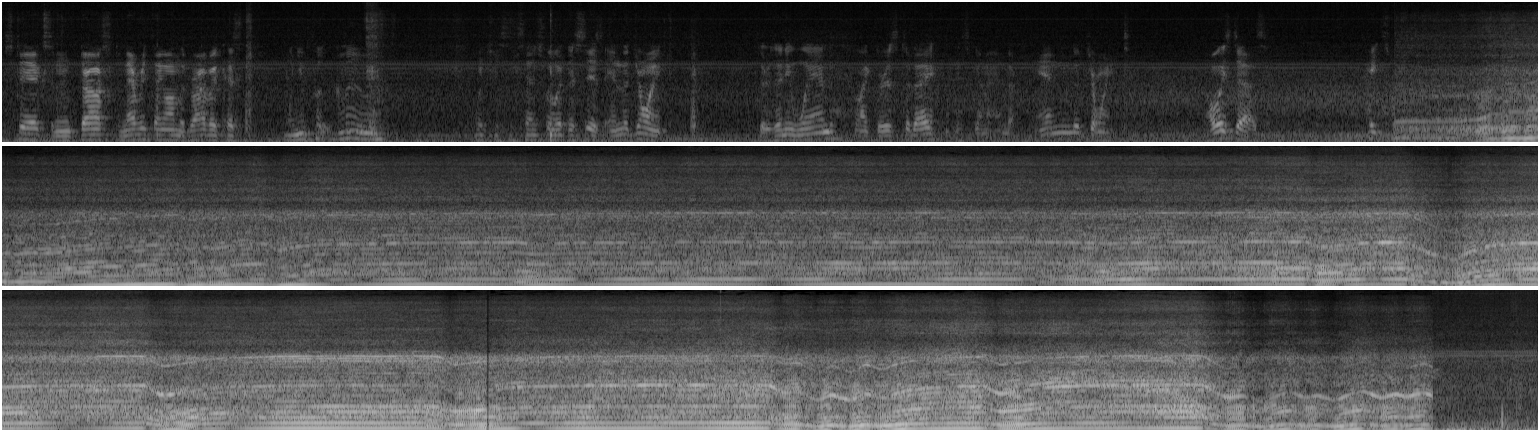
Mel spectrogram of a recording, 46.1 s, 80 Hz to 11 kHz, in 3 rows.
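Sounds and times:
leaf blower running: 13.9s - 45.1s.

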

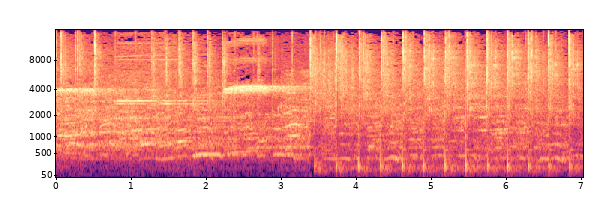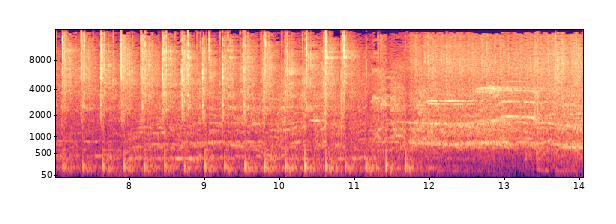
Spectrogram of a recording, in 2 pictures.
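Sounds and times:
fast rhythmic drum beating: 3.4s - 12.0s.

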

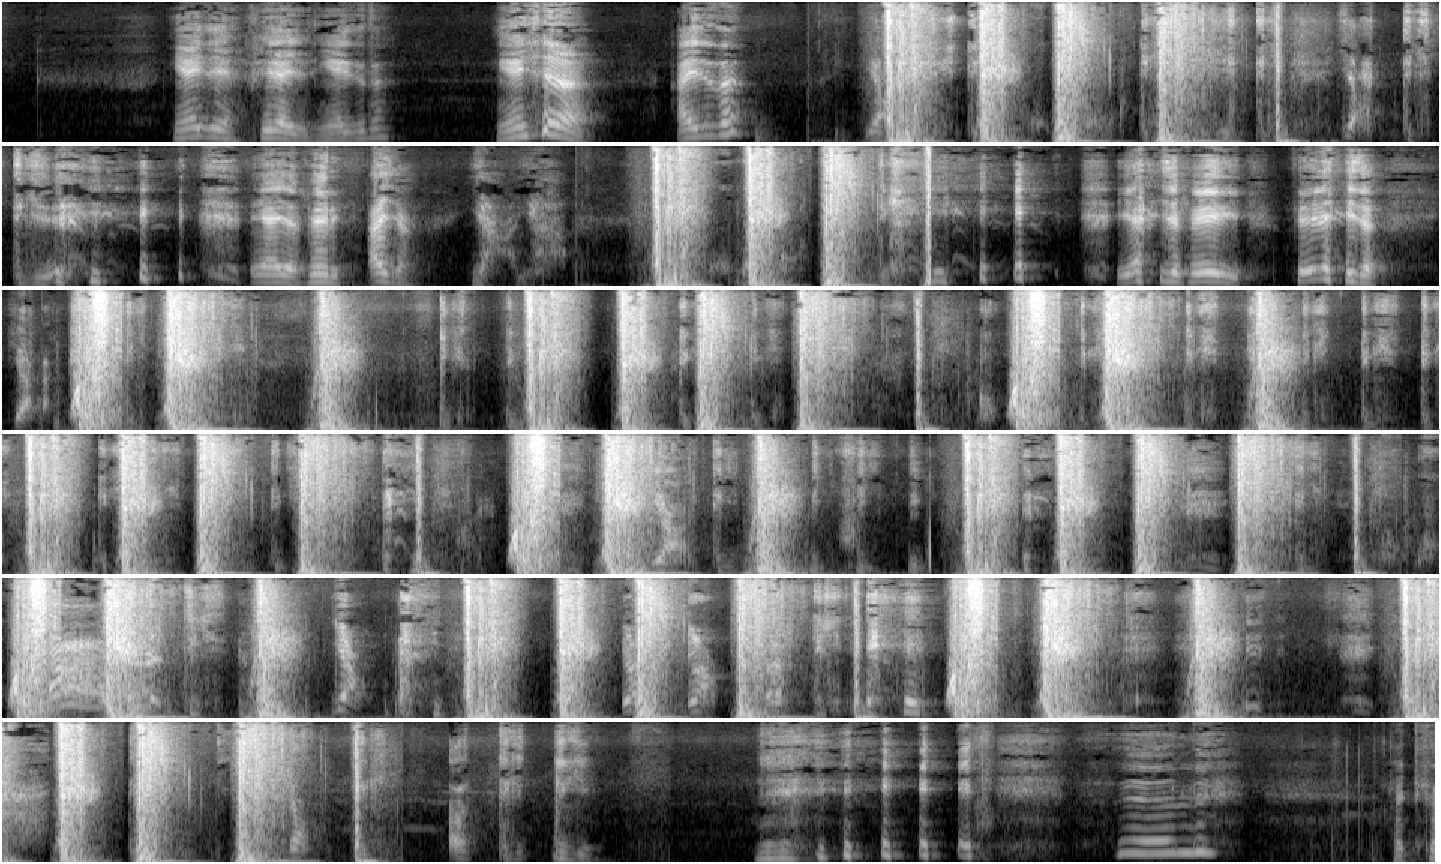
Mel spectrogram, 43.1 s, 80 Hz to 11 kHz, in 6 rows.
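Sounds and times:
hand striking bedding: 4.3s - 6.7s, 10.4s - 11.8s, 14.6s - 35.1s, 35.7s - 37.9s.

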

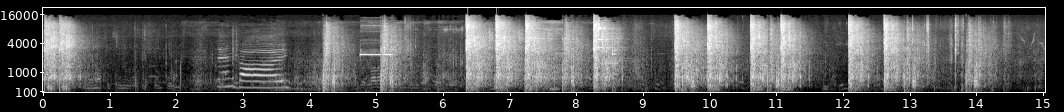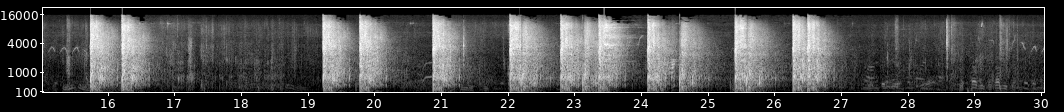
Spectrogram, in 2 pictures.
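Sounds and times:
pistol shots echoing: 0.0s - 0.9s, 4.2s - 5.5s, 6.3s - 14.4s, 15.7s - 16.8s, 19.2s - 27.1s.

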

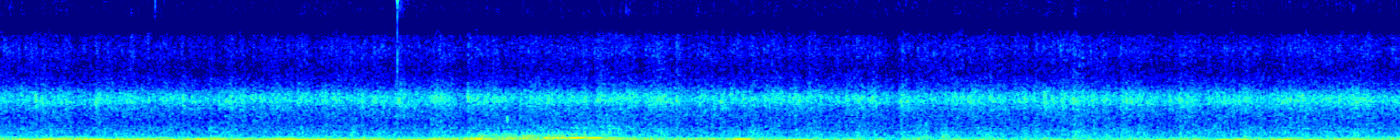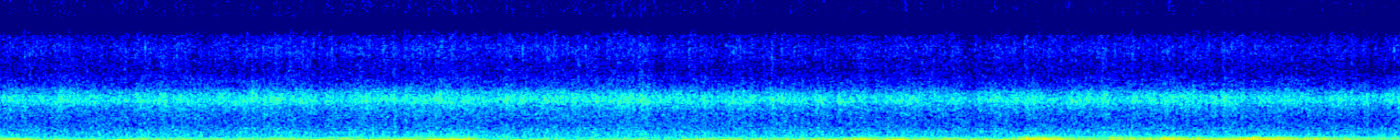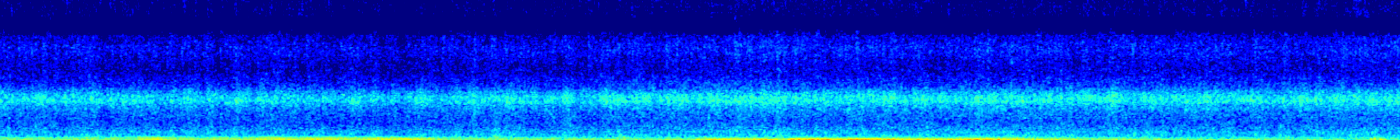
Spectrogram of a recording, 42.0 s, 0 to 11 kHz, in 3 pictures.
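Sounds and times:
heavy rain falling: 0.0s - 42.0s
low rolling thunder: 4.2s - 8.5s, 22.0s - 34.0s, 34.7s - 39.6s.

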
